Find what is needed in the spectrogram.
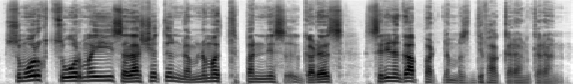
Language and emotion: Kashmiri, neutral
